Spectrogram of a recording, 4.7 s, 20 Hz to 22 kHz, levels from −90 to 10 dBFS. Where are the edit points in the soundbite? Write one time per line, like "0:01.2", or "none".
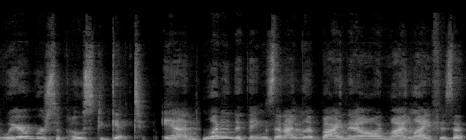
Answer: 0:01.8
